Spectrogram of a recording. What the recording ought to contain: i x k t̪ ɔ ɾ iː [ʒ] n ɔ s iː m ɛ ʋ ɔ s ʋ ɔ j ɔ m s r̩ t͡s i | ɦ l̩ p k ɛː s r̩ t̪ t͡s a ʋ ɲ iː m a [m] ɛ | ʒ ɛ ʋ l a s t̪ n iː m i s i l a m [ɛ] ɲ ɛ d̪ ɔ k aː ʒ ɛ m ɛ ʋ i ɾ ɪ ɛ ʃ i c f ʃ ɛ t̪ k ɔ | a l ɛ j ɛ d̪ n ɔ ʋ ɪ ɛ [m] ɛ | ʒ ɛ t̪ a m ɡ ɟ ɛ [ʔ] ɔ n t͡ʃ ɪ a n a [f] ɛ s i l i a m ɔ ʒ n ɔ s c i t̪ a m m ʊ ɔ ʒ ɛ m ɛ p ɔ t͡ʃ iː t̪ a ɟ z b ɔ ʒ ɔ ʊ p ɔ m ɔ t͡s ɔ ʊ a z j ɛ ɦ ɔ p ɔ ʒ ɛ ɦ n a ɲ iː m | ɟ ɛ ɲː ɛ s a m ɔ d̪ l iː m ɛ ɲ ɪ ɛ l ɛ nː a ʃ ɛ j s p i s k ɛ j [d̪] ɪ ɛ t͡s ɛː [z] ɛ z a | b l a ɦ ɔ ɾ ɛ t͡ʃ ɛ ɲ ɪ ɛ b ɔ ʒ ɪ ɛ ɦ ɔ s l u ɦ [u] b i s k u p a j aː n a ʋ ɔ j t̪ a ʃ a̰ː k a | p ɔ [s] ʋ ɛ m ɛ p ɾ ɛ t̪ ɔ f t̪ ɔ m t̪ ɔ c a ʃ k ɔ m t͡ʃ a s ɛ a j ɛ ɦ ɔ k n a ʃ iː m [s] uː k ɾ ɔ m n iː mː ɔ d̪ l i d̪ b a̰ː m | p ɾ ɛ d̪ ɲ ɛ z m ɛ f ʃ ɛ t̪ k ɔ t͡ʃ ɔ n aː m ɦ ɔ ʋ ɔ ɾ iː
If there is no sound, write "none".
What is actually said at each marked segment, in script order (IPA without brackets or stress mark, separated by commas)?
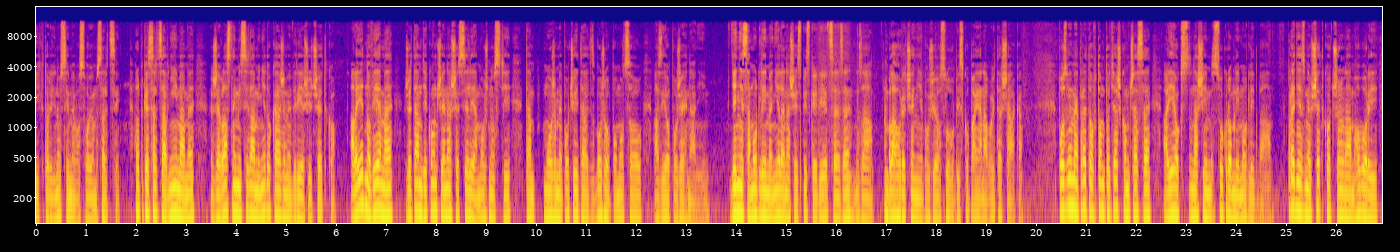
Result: ɣ, m, i, m, k, ʃ, d̪, z, u, z, s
